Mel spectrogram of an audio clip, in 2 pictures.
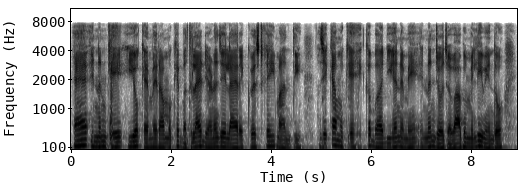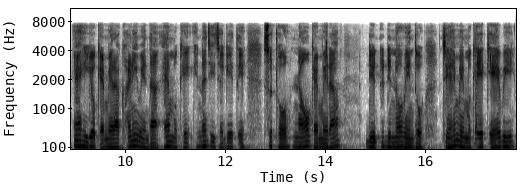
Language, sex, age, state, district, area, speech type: Sindhi, male, 30-45, Gujarat, Kutch, rural, spontaneous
